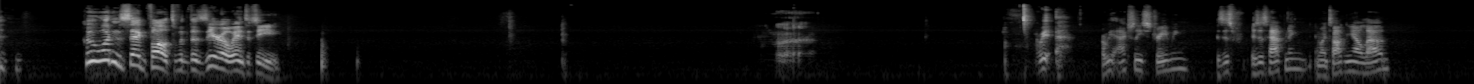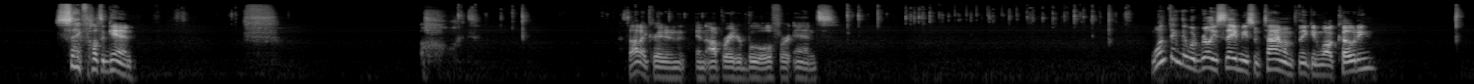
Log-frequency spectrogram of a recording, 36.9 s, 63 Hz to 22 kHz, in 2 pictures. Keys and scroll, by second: 20.8 Escape, 21.0-21.7 typing, 23.7-25.2 typing, 26.6 Tab, 26.9 Tab, 27.2 Return, 28.6-32.4 typing, 33.5-34.3 typing.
